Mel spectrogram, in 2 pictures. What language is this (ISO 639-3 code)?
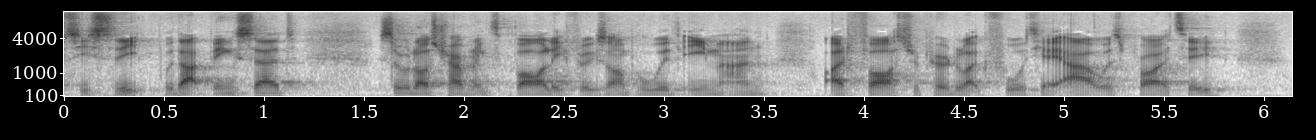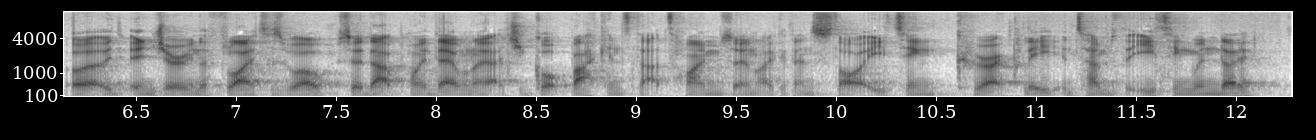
eng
